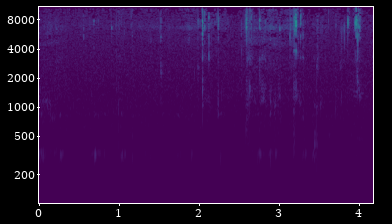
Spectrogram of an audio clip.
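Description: Someone chews a mouthful of chocolate cake, producing many soft, moist smacks and faint crunchy clicks in an irregular rhythm, quiet and without talk.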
